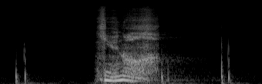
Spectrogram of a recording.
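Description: A young man exclaims in surprise.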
